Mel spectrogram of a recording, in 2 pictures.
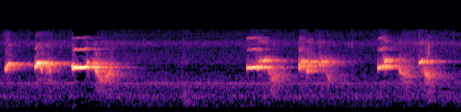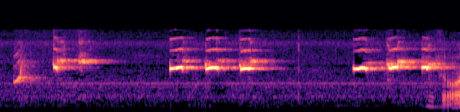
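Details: A female cockatiel over seven years old, laying an unfertilized egg, gives bright, rising whistled chirps in quick clusters separated by short pauses.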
